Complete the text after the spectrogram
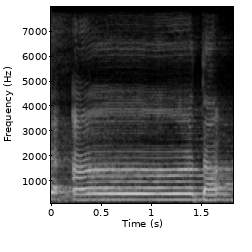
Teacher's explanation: آواز کو ناک میں چھپا رہے ہیں، نون کی آواز کو۔ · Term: اخفا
